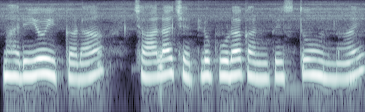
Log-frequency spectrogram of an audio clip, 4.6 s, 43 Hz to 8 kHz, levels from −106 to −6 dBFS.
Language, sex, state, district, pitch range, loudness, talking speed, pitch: Telugu, female, Andhra Pradesh, Sri Satya Sai, 220-245 Hz, -15 LUFS, 90 wpm, 235 Hz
